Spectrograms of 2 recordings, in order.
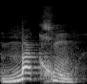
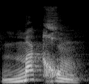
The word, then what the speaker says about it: Macron: aux audois toile président français comment est emmanuel macron emmanuel macron presta à pibrac a ajouté emmanuel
